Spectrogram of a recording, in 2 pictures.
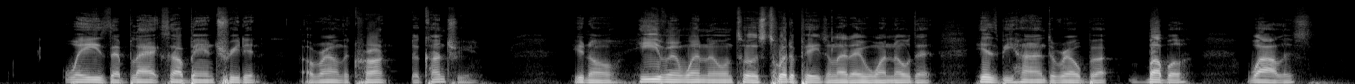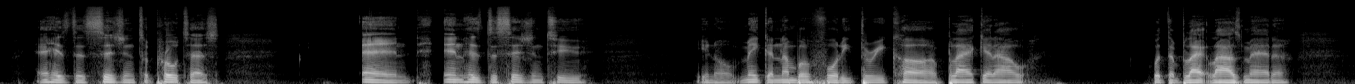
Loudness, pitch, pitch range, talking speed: -20 LUFS, 95 Hz, 95-105 Hz, 130 wpm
